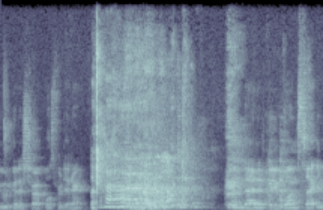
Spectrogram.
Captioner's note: audience laughs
